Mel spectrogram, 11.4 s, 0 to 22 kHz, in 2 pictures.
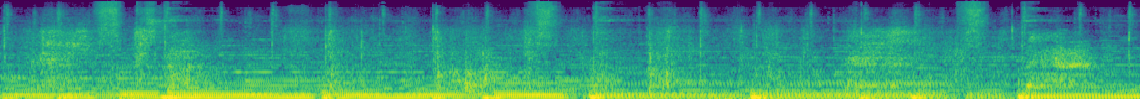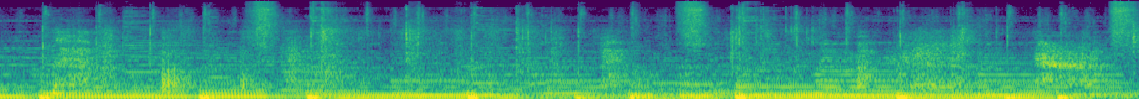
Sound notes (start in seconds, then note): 1.0 Manny grunting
